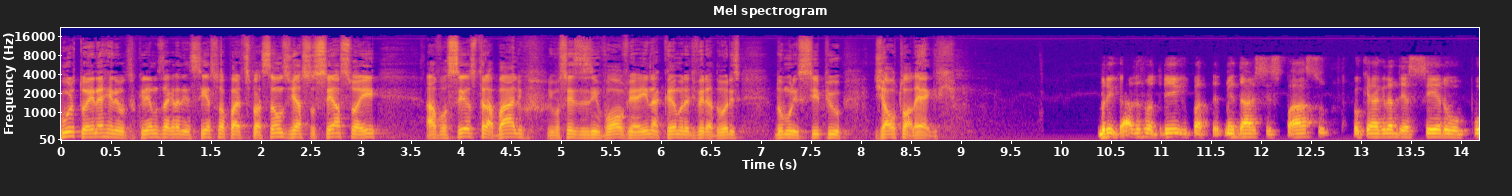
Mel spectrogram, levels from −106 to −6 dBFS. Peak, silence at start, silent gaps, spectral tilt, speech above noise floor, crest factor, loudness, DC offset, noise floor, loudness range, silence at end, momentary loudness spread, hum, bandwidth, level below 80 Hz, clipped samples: -2 dBFS; 0 s; none; -4 dB/octave; 42 dB; 20 dB; -21 LUFS; under 0.1%; -63 dBFS; 3 LU; 0 s; 8 LU; none; 17 kHz; -60 dBFS; under 0.1%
